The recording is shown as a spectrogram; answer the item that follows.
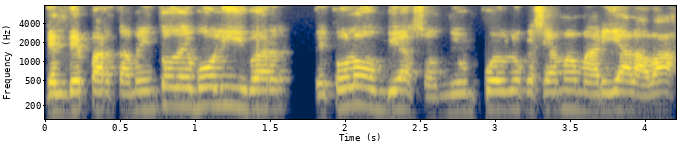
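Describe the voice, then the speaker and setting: A man speaks with a Cuban accent at a high pitch. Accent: Cuban Caribbean accent, still kept. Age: 60s. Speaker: law professor and lawyer. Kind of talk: interview.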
